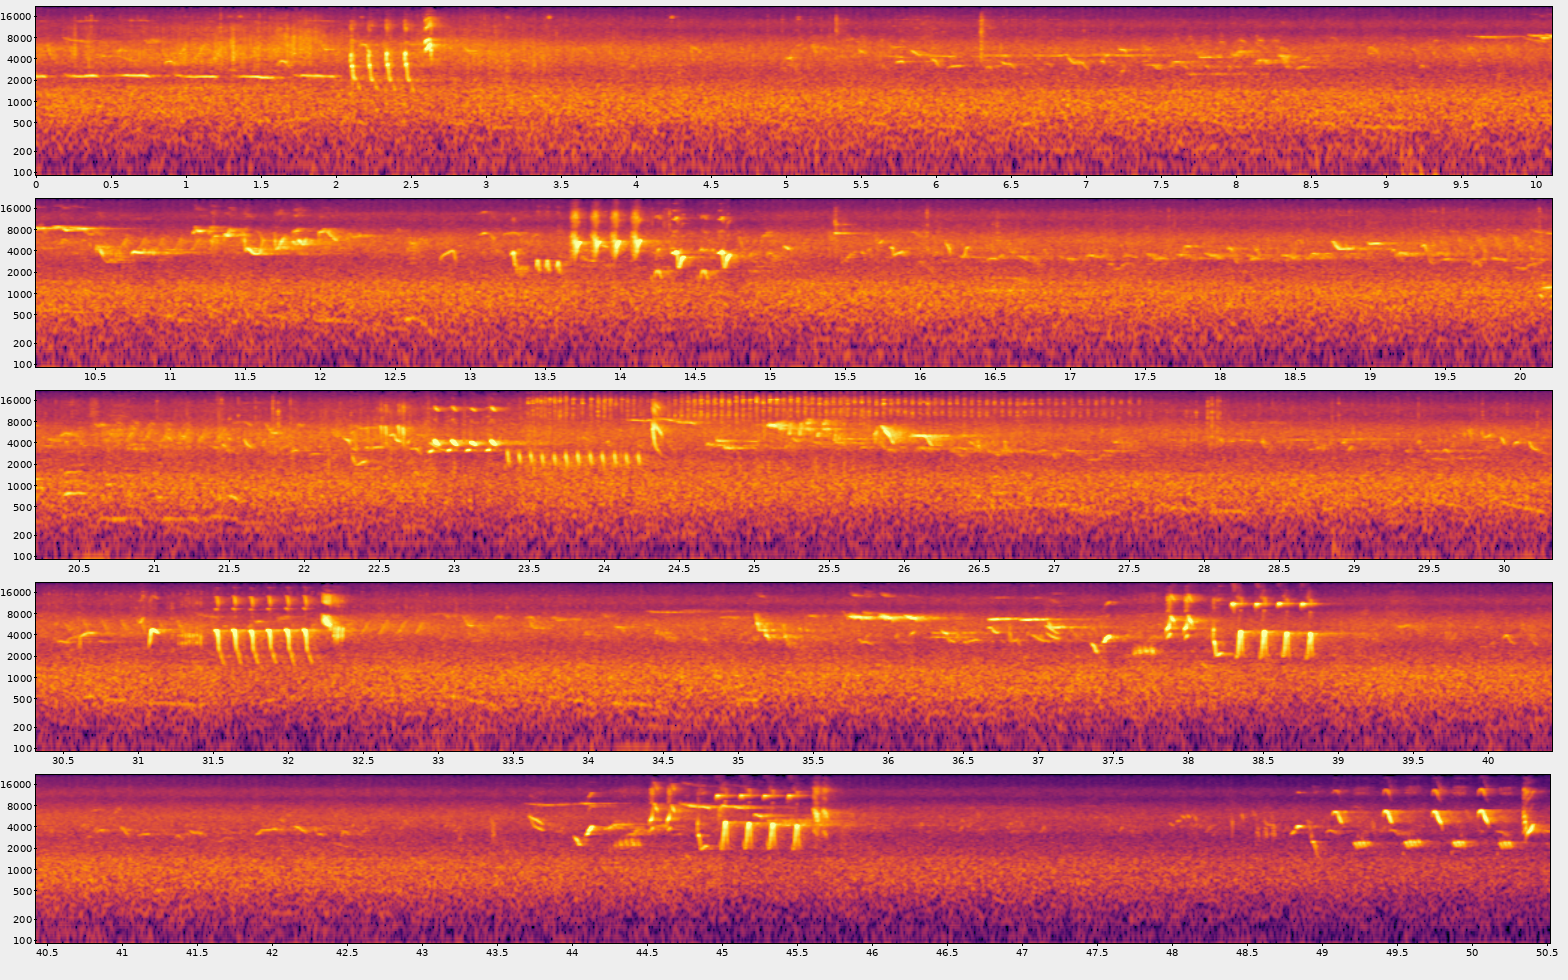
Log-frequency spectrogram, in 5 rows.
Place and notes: Manlleu, España - El Ter
El río Ter nace en Ulldeter a 2.480 metros de altitud al pie de un circo glaciar en la comarca pirenaica del Ripollés, Cataluña (España), muy cerca de la población de Setcases y, después de una longitud de poco más de 200 km, desemboca en el Mar Mediterráneo aguas abajo de Torroella
20 June 2012, 12:17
